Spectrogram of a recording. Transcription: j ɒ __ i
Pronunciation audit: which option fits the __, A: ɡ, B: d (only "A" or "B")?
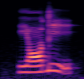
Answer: B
